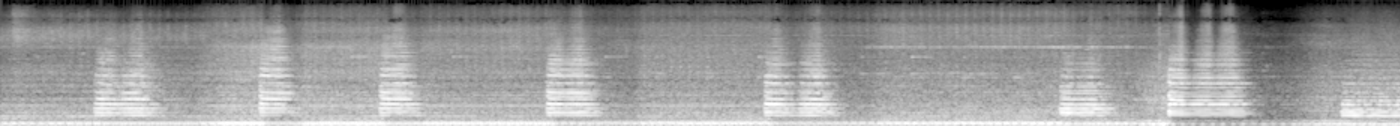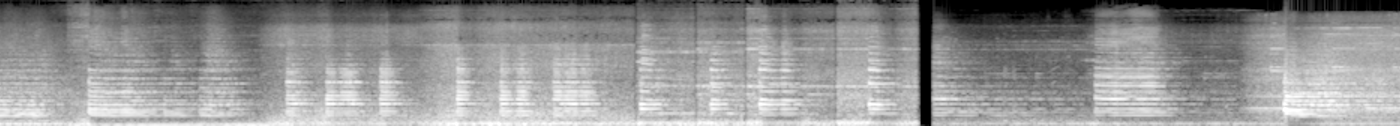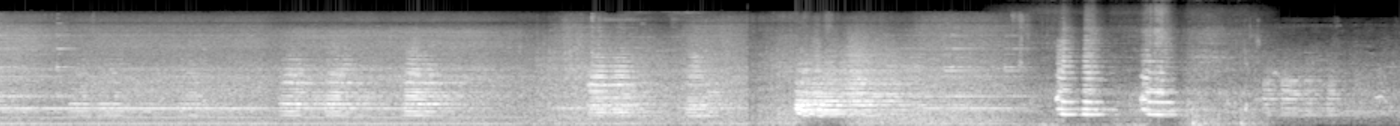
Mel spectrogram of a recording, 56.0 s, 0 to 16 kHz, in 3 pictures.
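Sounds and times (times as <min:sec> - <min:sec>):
passing train rumble: 0:00.0 - 0:56.0
multi-note train horn blasts: 0:01.2 - 0:02.4, 0:03.0 - 0:05.9, 0:07.2 - 0:08.1, 0:10.1 - 0:11.3, 0:14.1 - 0:14.9, 0:15.5 - 0:16.8, 0:17.8 - 0:24.1, 0:24.7 - 0:43.7, 0:45.1 - 0:47.2, 0:47.9 - 0:49.7, 0:51.4 - 0:53.3, 0:54.2 - 0:55.8.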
